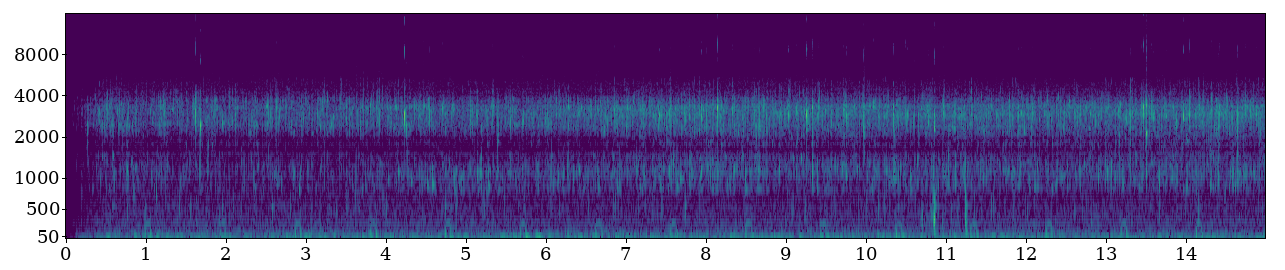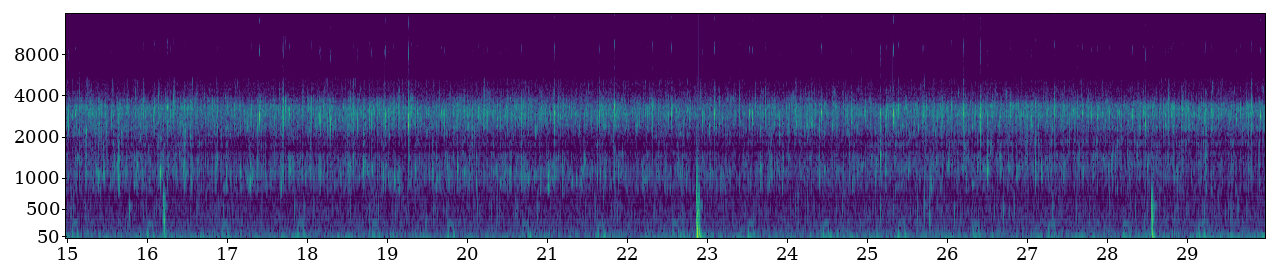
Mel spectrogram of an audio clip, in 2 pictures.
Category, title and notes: Soundscapes > Nature
020 BOTANICO FOUNTAIN HIDROPHONE 2 BIG
fountain, hydrophone, water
